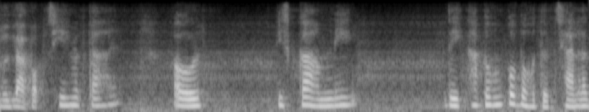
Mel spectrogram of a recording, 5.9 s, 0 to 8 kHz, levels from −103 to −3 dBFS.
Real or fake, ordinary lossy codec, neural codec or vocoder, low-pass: fake; none; codec, 16 kHz in and 24 kHz out, 0.6 kbps, FocalCodec, streaming, 4096 codes; 7.2 kHz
